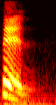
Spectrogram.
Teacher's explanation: So this nasal sound is going to affect the pronunciation of the vowel E. The vowel E is going to become nasalized.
